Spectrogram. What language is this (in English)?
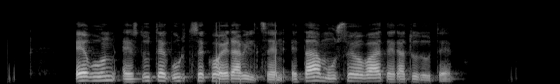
Basque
